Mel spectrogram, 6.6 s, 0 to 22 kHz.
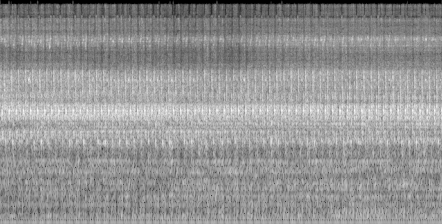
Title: Стук двигателя на холодную Ланос 1.5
